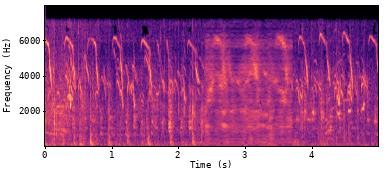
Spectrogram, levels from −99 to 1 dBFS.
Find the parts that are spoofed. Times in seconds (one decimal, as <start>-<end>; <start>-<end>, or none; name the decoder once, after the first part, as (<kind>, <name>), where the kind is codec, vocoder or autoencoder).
2.4-3.7 (vocoder, HiFi-GAN)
